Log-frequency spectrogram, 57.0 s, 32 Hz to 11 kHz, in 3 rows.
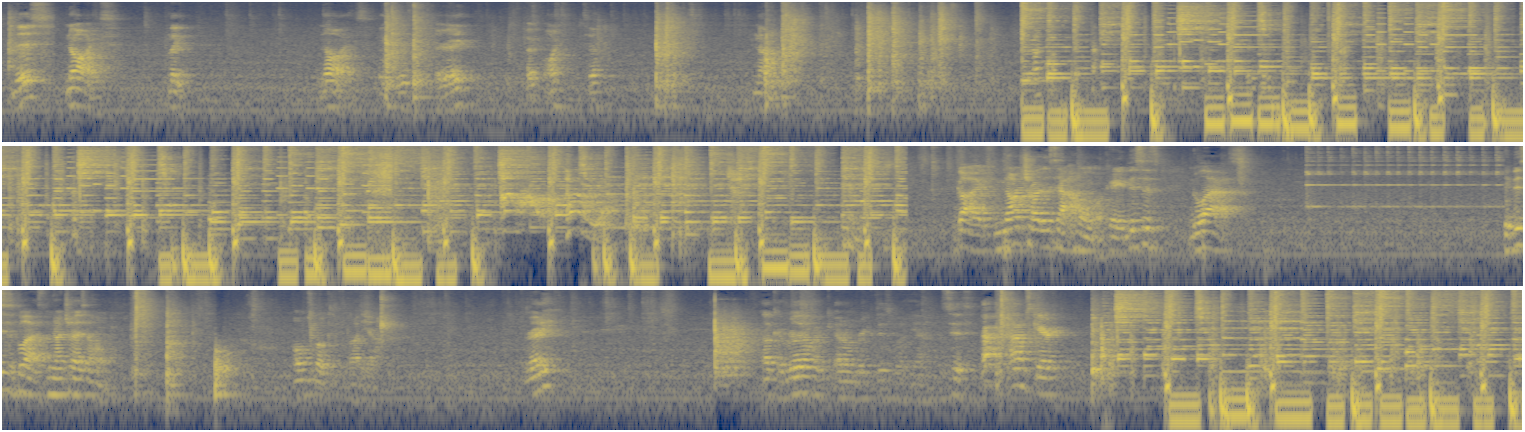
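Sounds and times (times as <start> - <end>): steady high tone: 12.8 - 30.4, 35.3 - 38.0, 52.0 - 57.0.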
